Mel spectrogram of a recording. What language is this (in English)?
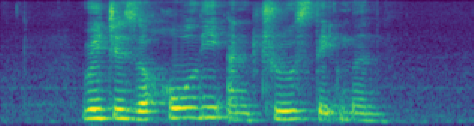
English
